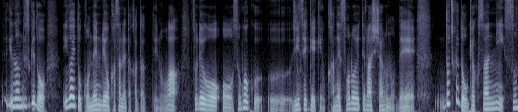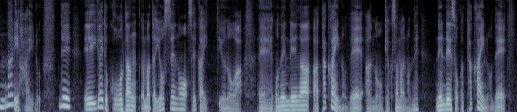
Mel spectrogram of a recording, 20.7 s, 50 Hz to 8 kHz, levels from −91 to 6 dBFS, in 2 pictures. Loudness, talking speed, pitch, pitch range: -28 LUFS, 325 characters per minute, 120 Hz, 95-145 Hz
